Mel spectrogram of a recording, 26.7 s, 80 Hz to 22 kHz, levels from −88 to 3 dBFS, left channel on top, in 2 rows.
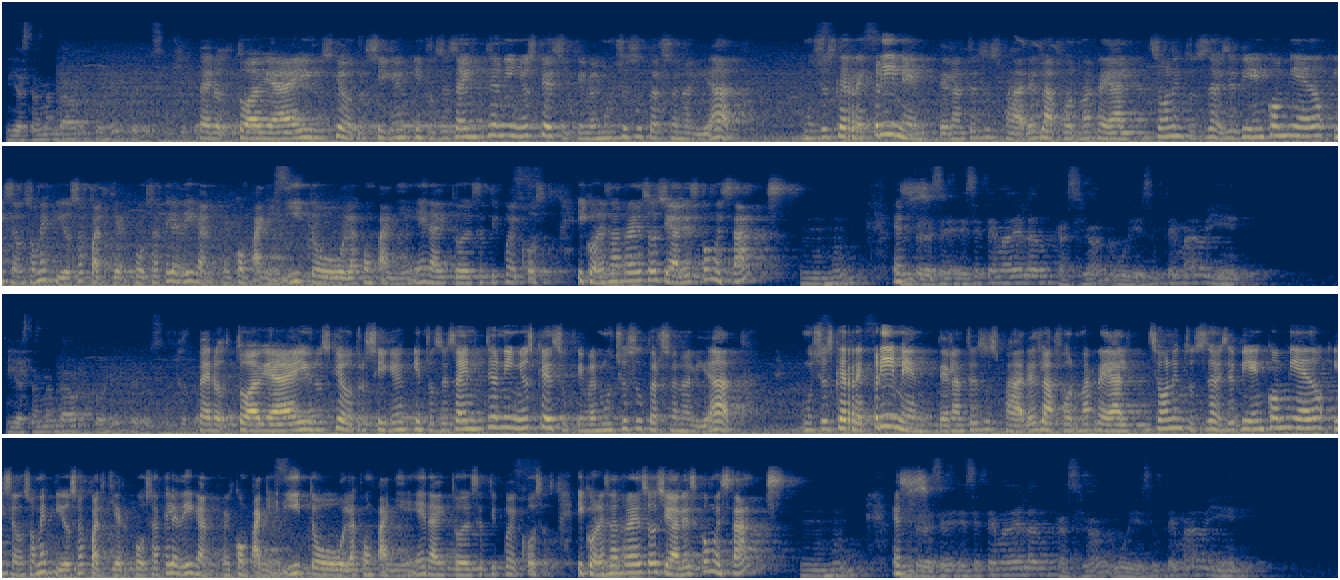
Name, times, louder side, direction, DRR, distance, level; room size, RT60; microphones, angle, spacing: voice 1, 0.0-2.6 4.3-4.5 8.1-8.9 16.0-16.7 18.4-18.7 19.4-19.7 21.3-25.7, left 1 dB, 5° left, 0 dB, 6.6 m, -42 dB
sound 1, 0.5-16.9, equal, 40° left, 2.7 m, -36 dB
voice 2, 2.0-7.3 8.0-21.2 22.3-22.6, right 3 dB, 90° right, 8 dB, 2.5 m, -28 dB
27.5 x 20.5 x 9.2 m, 0.85 s
head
